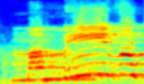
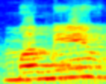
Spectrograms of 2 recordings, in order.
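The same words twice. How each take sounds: First: The middle vowel is a long two-measure ai. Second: The middle vowel is a short single-measure e. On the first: The speaker calls it right. "शुद्ध होगा और दोनों मात्रा का उच्चारण हुआ होगा" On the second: The speaker calls it wrong. "ममेव बोलोगे तो एक मात्रा"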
